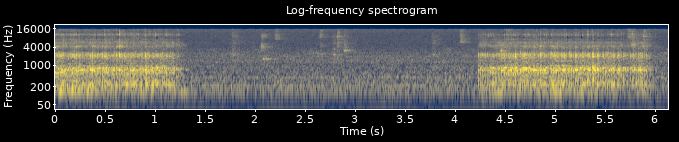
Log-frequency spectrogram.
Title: Fat dog snoring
